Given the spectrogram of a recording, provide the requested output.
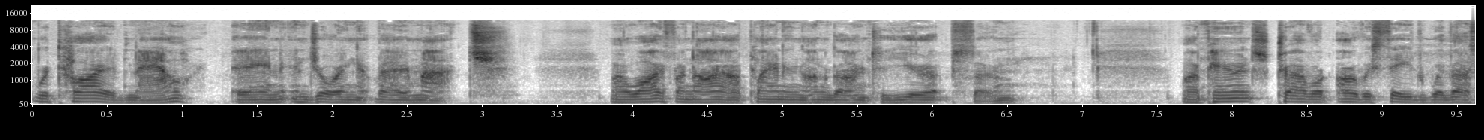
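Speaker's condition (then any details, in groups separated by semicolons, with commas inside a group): Deafness; attended Atlanta Speech School and Druid Hills High School in America until 16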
